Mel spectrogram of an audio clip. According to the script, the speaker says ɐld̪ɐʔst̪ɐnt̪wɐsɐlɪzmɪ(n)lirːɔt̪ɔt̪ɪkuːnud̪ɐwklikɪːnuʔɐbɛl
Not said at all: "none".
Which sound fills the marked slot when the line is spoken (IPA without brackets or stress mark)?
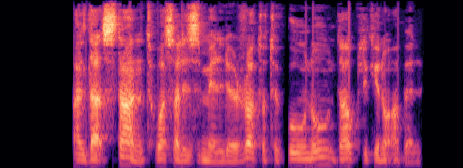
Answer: n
